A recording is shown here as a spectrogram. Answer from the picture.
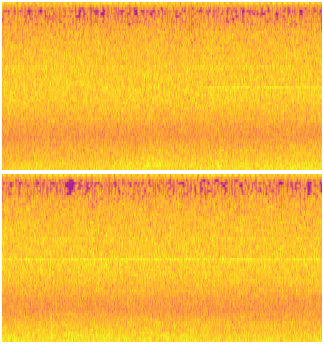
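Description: Steady, unchanging background noise with a constant low hum, typical of an old film soundtrack's hiss and hum, with no distinct sounds standing out.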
